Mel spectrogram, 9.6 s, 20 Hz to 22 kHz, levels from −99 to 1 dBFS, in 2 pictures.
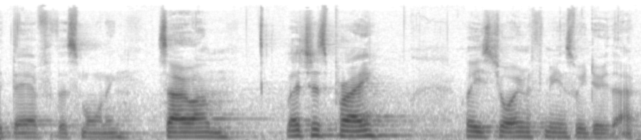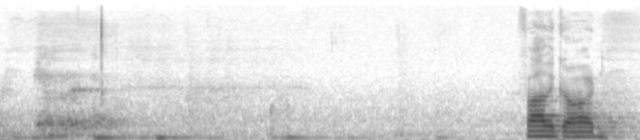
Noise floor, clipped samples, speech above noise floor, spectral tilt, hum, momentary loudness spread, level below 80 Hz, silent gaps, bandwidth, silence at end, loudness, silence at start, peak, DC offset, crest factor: -65 dBFS; under 0.1%; 30 dB; -6 dB/octave; none; 20 LU; -70 dBFS; none; 19 kHz; 0 s; -36 LUFS; 0 s; -16 dBFS; under 0.1%; 22 dB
